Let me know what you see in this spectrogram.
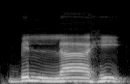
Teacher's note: باللہ لام جلالہ سے پہلے زیر ہے تو اس کو باریک پڑھا جائے گا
